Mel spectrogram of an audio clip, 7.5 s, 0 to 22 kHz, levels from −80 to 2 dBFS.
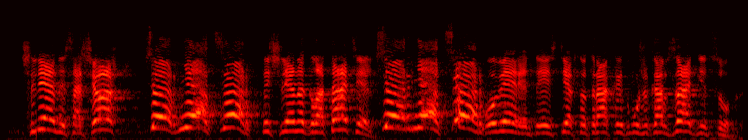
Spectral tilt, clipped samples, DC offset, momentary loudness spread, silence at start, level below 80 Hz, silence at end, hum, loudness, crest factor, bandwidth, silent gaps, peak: -2 dB/octave; under 0.1%; under 0.1%; 6 LU; 0.2 s; -78 dBFS; 0.1 s; none; -41 LUFS; 18 dB; 12 kHz; none; -24 dBFS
